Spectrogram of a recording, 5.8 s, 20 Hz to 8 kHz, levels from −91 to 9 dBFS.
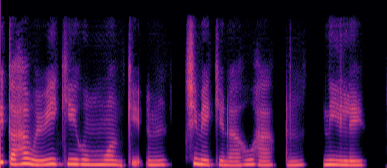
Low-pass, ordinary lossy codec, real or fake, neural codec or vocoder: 7.2 kHz; MP3, 64 kbps; fake; codec, 24 kHz, 0.9 kbps, WavTokenizer, large speech release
